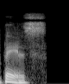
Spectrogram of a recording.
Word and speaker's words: Peirce: En inglés Peirce se pronuncia Peirce.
